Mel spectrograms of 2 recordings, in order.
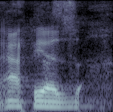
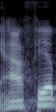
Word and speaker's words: Afia: 2.5 seconds compared to Afia's 5, I believe. I keep pronouncing her name wrong, by the way. I got into the habit of saying Afia, but it's Afia.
